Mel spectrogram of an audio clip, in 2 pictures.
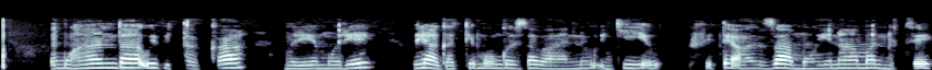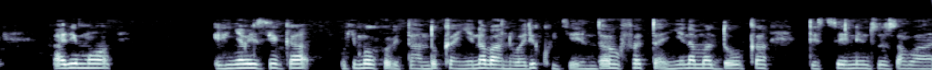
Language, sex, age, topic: Kinyarwanda, female, 18-24, government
